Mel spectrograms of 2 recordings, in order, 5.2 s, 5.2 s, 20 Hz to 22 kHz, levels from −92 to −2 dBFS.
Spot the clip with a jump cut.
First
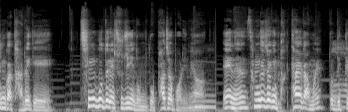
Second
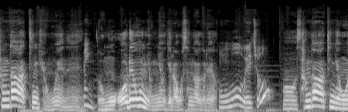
first; 1 cut; at 3.2 s

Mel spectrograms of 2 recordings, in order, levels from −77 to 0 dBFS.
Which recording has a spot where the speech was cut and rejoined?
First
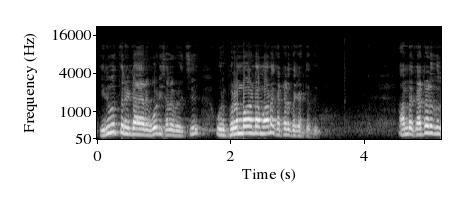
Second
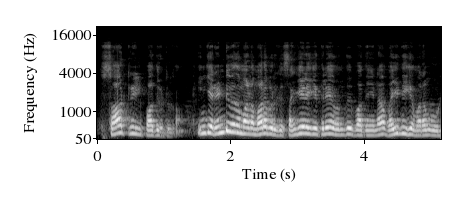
second; 1 cut; at 1.4 s

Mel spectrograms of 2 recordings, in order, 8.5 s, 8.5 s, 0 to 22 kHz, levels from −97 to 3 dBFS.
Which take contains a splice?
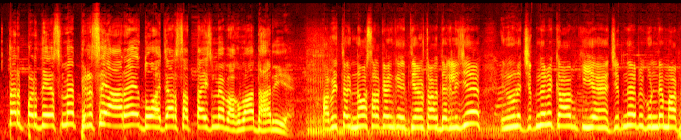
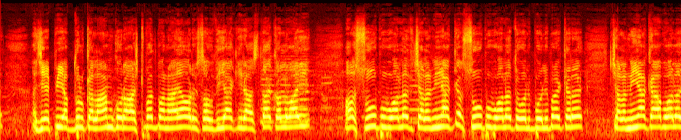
first; 1 cut; at 3.9 s

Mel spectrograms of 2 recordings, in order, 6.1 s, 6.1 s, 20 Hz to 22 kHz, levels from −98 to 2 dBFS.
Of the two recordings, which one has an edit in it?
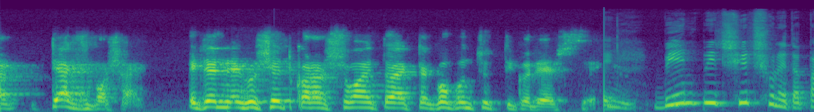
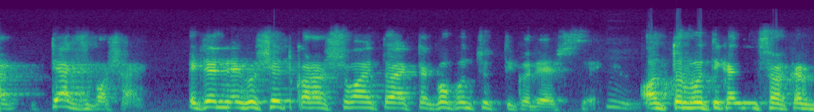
first; 1 cut; at 4.6 s

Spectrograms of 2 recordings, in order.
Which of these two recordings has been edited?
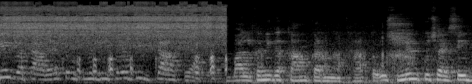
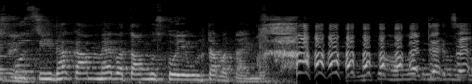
first; 1 cut; at 2.3 s

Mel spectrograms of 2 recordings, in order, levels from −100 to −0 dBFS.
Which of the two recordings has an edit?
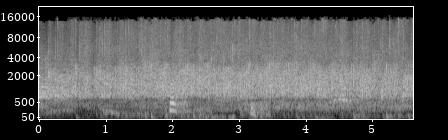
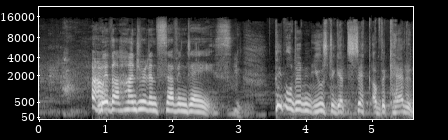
second; 1 cut; at 3.0 s

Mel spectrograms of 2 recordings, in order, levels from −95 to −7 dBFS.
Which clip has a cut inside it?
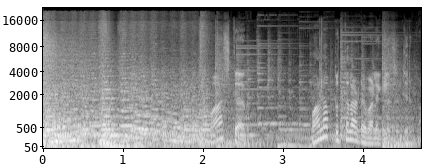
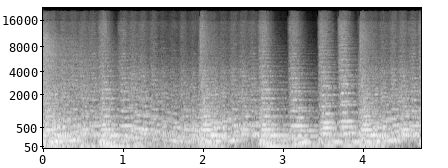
first; 1 cut; at 2.0 s

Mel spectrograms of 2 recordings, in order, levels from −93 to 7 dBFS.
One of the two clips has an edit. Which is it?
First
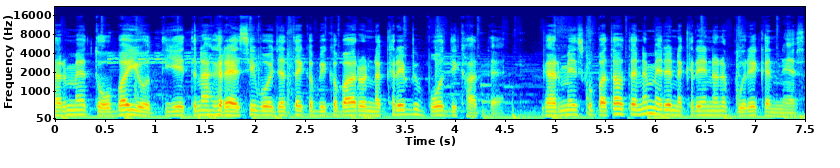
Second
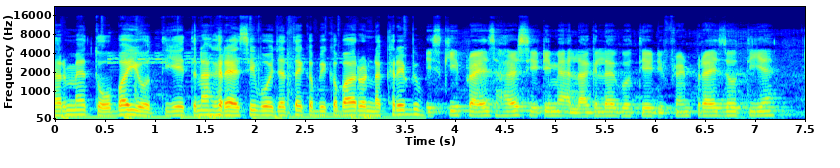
second; 1 cut; at 3.7 s

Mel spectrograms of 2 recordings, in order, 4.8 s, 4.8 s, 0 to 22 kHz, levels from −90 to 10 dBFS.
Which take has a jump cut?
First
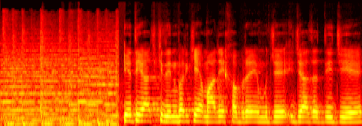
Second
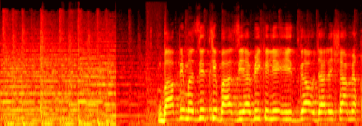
second; 1 cut; at 1.5 s

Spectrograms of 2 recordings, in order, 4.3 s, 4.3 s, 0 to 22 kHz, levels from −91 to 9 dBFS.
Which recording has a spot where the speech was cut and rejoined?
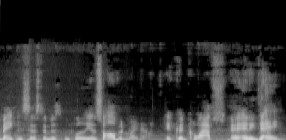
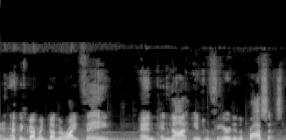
first; 1 cut; at 2.4 s

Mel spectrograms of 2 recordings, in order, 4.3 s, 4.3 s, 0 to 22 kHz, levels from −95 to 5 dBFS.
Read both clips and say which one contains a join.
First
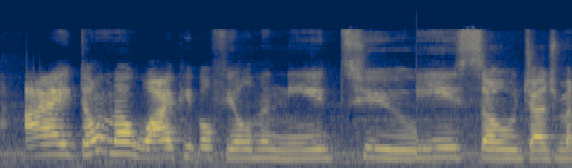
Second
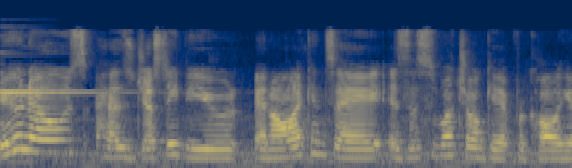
first; 1 cut; at 3.1 s

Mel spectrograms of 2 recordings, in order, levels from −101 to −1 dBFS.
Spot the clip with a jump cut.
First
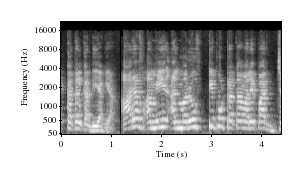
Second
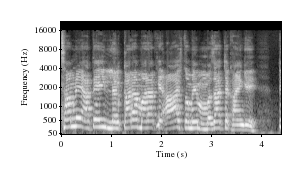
first; 1 cut; at 1.1 s

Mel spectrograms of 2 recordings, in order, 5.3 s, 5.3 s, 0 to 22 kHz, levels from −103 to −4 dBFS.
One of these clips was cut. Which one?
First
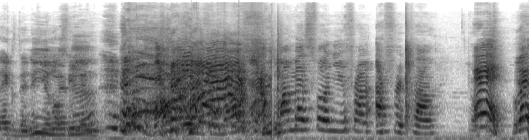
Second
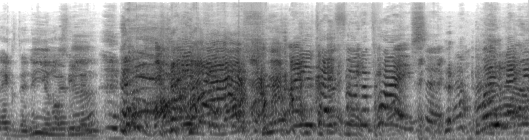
first; 1 cut; at 2.7 s

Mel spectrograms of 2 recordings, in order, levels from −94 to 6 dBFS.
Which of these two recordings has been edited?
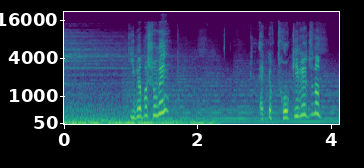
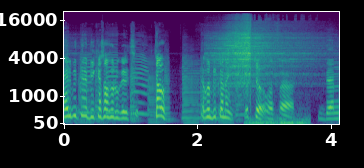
second; 1 cut; at 2.7 s

